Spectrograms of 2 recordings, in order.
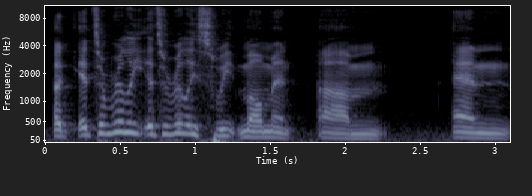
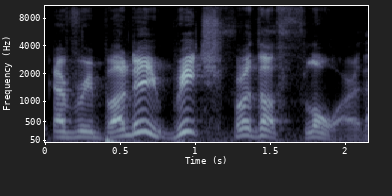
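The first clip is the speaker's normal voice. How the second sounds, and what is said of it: Deep-voiced John Wayne impression. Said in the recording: “how is my John Wayne impression? ... that really deep voice”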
